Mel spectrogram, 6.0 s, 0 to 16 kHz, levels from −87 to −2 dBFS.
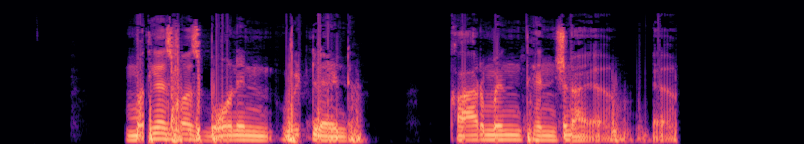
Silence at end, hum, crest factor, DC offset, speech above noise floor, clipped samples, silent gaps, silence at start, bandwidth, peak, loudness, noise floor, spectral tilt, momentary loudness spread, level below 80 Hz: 0.95 s; none; 16 dB; under 0.1%; 58 dB; under 0.1%; none; 0.95 s; 11 kHz; -2 dBFS; -17 LUFS; -74 dBFS; -6 dB/octave; 12 LU; -38 dBFS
